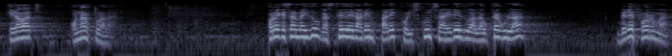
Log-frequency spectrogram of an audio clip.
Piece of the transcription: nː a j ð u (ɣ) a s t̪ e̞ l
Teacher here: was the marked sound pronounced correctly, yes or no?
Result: yes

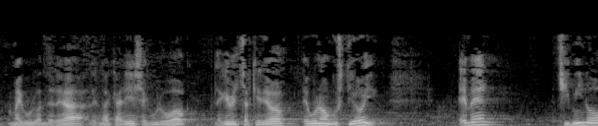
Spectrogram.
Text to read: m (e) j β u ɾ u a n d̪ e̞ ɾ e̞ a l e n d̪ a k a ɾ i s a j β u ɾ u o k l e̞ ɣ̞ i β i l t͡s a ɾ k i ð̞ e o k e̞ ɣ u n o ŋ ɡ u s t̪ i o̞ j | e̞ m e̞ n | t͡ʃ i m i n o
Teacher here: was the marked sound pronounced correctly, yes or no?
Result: no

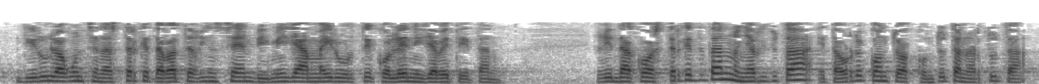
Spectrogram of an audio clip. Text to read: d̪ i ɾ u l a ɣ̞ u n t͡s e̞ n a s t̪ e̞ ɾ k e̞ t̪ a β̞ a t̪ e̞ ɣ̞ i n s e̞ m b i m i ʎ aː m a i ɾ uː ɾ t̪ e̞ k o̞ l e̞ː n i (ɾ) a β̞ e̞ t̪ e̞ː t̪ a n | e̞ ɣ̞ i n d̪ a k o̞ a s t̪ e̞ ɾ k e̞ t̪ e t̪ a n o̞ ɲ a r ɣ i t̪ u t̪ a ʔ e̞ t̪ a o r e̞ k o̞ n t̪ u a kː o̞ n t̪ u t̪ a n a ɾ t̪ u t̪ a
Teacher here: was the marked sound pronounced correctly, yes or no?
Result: no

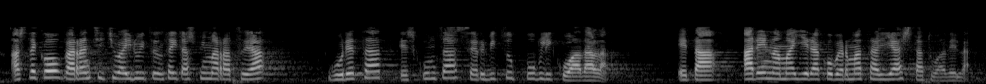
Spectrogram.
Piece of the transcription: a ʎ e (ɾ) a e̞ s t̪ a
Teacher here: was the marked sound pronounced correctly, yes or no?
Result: no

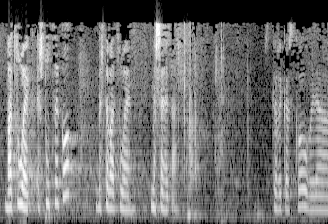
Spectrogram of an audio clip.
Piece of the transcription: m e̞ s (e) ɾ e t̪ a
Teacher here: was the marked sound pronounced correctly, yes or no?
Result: yes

